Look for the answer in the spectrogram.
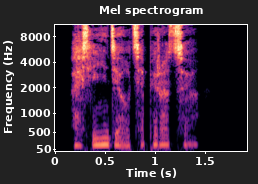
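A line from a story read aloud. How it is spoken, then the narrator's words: Quiet woman asking. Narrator (Russian): тихо спросила женщина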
